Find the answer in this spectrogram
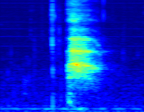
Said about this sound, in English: Give me a second to chug some water.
